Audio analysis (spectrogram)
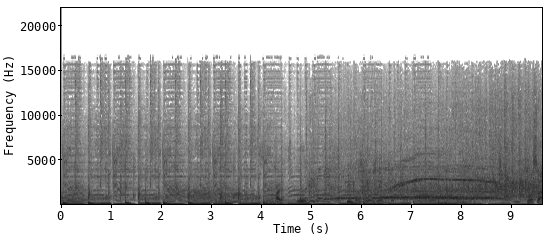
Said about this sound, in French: Euh, vous regardez Click avec euh, des gens qui applaudissent pas du tout en rythme.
